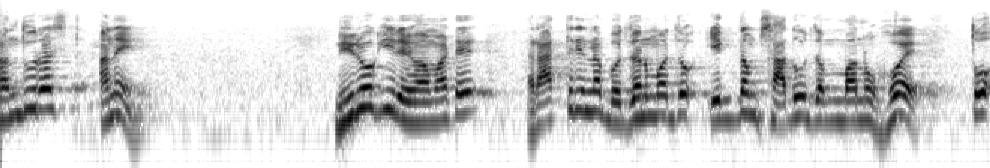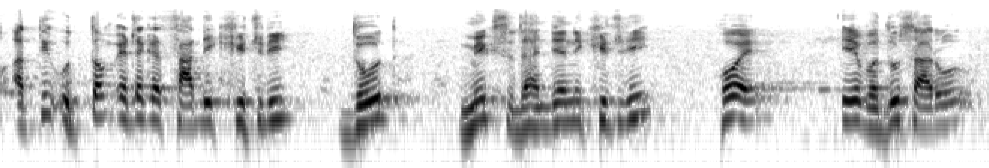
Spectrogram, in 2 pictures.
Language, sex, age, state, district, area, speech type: Gujarati, male, 45-60, Gujarat, Valsad, rural, spontaneous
